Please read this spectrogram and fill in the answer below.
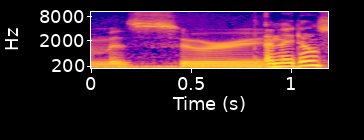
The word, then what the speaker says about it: Missouri: M-I-S-S-O-U-R-I. – Missouri. – Say it again. – Missouri, okay. There are people who say Missouri. You know that. You've seen this. – Missouri. – They say Missouri for Missouri. And it ends in an I. And I just want to shake them and say, what's going on inside that head of yours where you say Missouri? Why would you say that? There's an I there.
